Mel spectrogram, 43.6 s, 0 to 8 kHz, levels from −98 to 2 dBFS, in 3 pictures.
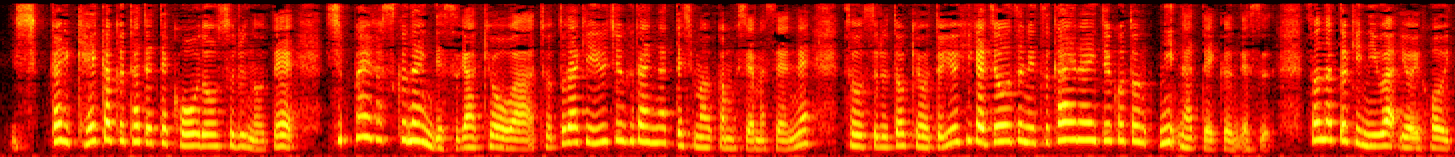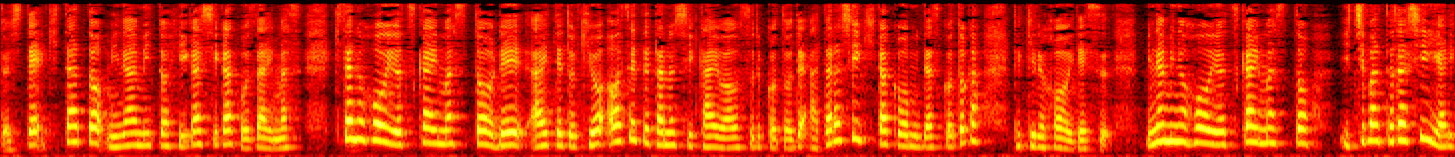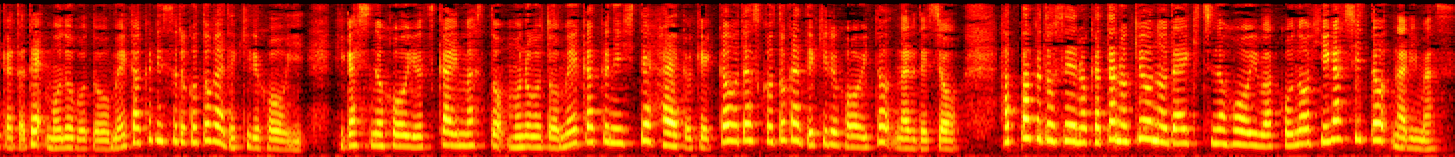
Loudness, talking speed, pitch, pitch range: -24 LUFS, 355 characters per minute, 250 Hz, 200-300 Hz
